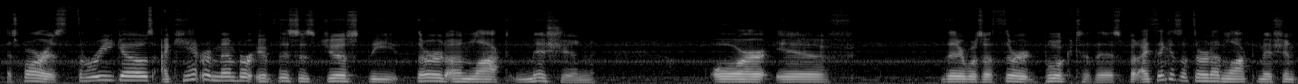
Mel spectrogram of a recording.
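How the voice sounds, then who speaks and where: A gaming channel host with a clear, resonant, medium-pitched voice runs a casual game walkthrough. He rambles, gets sidetracked easily and often breaks off mid-thought.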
